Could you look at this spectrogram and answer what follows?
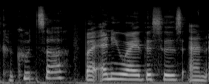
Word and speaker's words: cucuzza: Well, actually, I've been calling it a cucuzzi gourd, but I think it's technically pronounced cucuzza.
